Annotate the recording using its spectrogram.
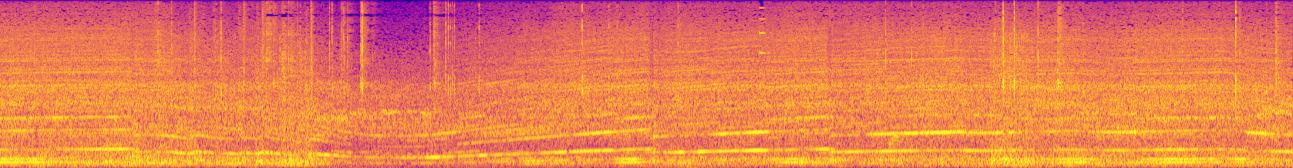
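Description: A racing car engine roars, dropping in pitch as the car brakes into a corner and rising again as it speeds up.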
